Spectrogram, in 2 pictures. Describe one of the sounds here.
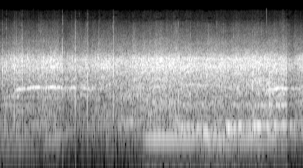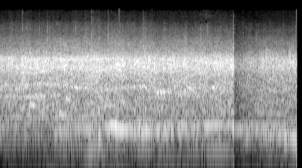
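Many children chatter and call out loudly in a large echoing hall.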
